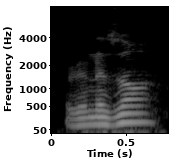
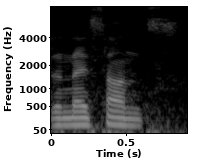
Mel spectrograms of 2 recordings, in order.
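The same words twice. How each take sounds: First: It is pronounced in a French-like way. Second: It is pronounced in an American way. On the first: "French word ... that's how I believe you know it's it's pronounced" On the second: "Americans uh, pronounce it as Renaissance"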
